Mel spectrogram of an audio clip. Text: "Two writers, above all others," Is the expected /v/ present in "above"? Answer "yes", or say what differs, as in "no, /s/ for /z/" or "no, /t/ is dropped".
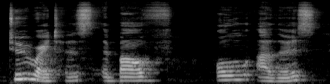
yes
